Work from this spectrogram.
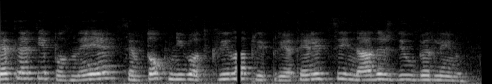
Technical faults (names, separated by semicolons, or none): digital broadcast dropout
